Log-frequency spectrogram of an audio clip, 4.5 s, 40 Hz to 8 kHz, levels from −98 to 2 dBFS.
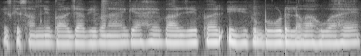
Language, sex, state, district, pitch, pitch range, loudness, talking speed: Hindi, female, Uttar Pradesh, Jyotiba Phule Nagar, 145 Hz, 140-150 Hz, -17 LUFS, 185 wpm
